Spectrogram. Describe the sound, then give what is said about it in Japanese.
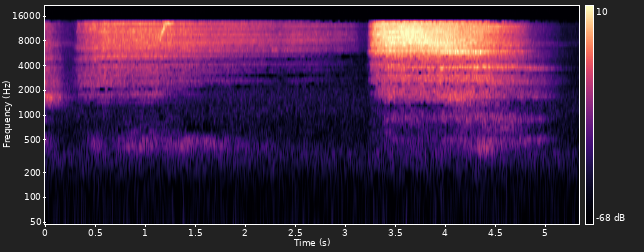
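A deep breath taken during an exercise break: a long, airy intake of breath, then a sudden louder, hissing rush of breath that slowly fades, with no talking. “ちょっと体を動かして一息入れましょう。はい、深呼吸。”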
